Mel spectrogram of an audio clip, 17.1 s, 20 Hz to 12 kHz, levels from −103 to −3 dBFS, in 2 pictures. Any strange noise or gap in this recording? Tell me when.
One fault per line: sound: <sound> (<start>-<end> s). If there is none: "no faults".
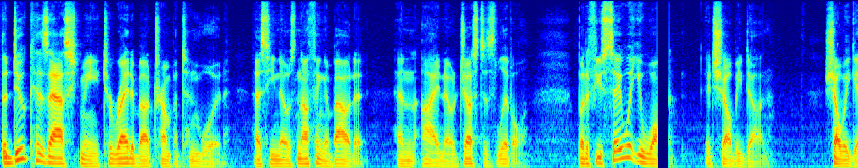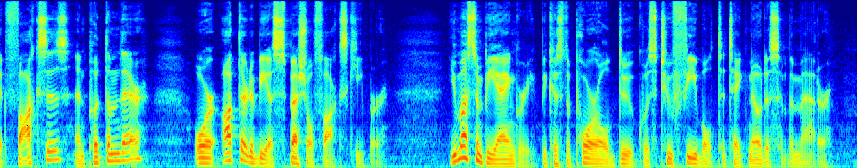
sound: dropout (6.6-6.7 s)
